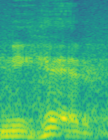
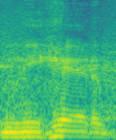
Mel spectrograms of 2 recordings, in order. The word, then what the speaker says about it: Níger: Perdone que dije Níger. Si fuera Níger, tuviera acento en la I. Pero es una palabra aguda, no llana. Sí, sí, Níger, porque si fuera el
